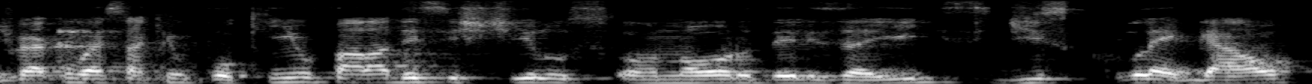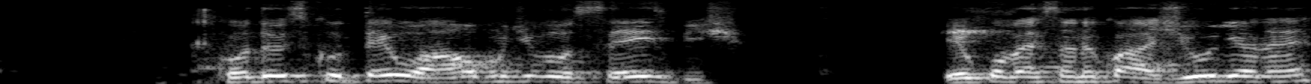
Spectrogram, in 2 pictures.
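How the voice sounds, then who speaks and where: This man talks at a fairly quick pace with a northeastern Brazilian accent. His pitch is fairly high, with ordinary pitch variation. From Brazil, Bahia (Bom Jesus da Lapa). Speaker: interview show host. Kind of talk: casual interview livestream.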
